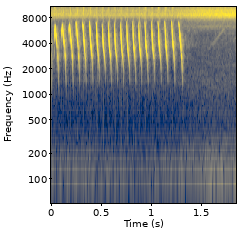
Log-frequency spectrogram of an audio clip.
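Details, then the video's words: Belgian canary singing to coax another canary into song, a fast, even trill of high buzzy notes repeated about fifteen times a second for just over a second, then quiet. "Canary bird coaxes friend to sing! Belgian Canary"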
